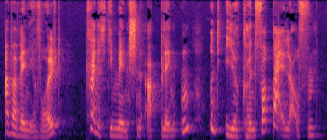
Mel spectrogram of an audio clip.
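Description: A helpful female crow from a children's audiobook, unhurried and kind. Her voice is soft and husky, with measured, deliberate delivery, done by the storyteller. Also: medium pitch, big pitch swings.

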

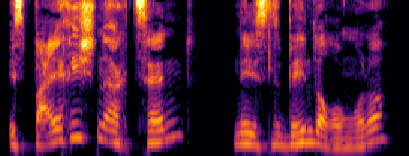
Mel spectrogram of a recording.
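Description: Man, East German accent, podcast host, crude mocking rant, fairly high voice. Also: very animated, fast, no room sound, studio quality. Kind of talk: casual podcast chat.

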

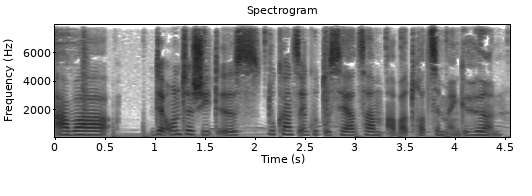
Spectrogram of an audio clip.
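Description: A woman's voice: fairly high pitch, flat delivery, moderate pace, gravelly, soft background music. A young woman hosting a podcast, candidly telling a personal story and giving blunt advice straight to her listeners. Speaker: podcast host.

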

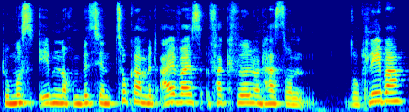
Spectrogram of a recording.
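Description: A woman chatting casually in German, telling lively anecdotes and laughing often. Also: mid-range voice, brisk. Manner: animated storyteller, laughs often. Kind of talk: casual chat.

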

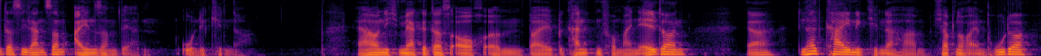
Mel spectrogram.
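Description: Warm and low-pitched, the voice belongs to a financial advisor and podcast host in his forties. In a motivational monologue he addresses the listener head-on, insisting and urging through rhetorical questions.

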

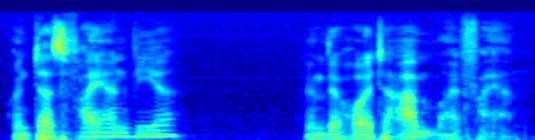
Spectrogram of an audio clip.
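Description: Man preaching with hushed emphasis. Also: lowish voice, measured pace. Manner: emphatic preaching, swinging between loud stresses and hushed near-whispered lines. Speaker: pastor. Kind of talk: sermon.

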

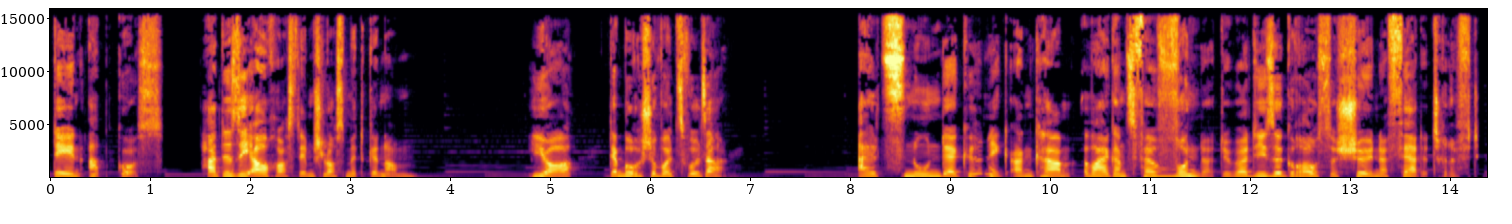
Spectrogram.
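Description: A woman reading a fairy tale aloud, expressive and addressing the listener with little asides. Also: medium pitch. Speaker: storyteller.

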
